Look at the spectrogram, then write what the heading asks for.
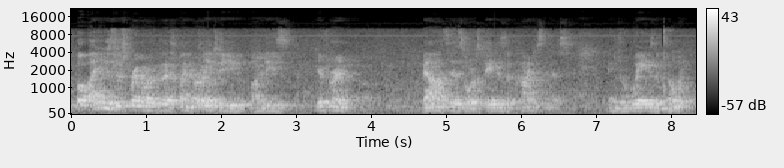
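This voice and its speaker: A man giving a public talk, answering an audience question in a thoughtful, measured way, often restarting his phrases. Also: mid-range voice, slight background noise. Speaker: guest speaker. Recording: echoey hall taped from far off.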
